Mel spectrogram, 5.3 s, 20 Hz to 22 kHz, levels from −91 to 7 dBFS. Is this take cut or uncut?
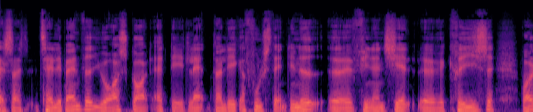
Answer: cut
